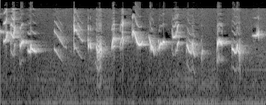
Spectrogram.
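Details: Caged home-class white-eye singing a short, busy phrase of high twittering notes, some whistled and level, others dropping sharply, tumbling along quickly for under four seconds.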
